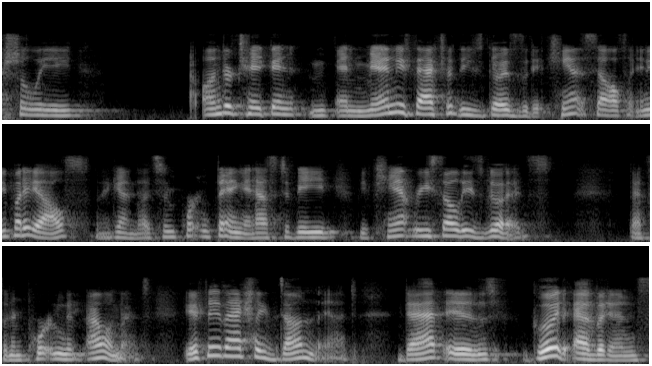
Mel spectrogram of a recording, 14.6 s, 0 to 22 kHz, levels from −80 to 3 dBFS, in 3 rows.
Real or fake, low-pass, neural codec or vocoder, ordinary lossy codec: fake; 7.2 kHz; codec, 16 kHz, 1 kbps, FunCodec, trained on Chinese and English, 50 frames a second; AAC, 48 kbps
